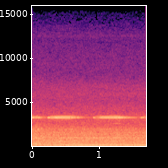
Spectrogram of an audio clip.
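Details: Komatsu FG25T forklift that would not drive forward or reverse, after replacing the faulty transmission solenoid valve: engine pulling steadily in reverse with a high, steady reverse alarm tone over it; reverse drive working normally.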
